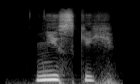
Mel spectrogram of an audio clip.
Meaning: 1. low 2. despicable 3. deep (of a sound or voice, low in frequency or pitch) 4. short (of a person)
- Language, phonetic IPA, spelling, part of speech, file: Russian, [ˈnʲiskʲɪj], низкий, adjective, Ru-низкий.ogg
